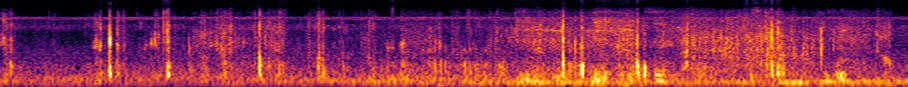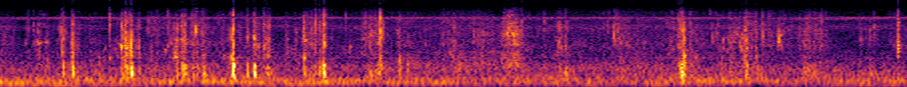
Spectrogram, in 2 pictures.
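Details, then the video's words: Raccoons in the wild feeding at close range, with dense, irregular crunching and lip-smacking bites that come in quick bursts against quiet natural surroundings. "Wild Raccoons & ASMR Chewing Sounds"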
